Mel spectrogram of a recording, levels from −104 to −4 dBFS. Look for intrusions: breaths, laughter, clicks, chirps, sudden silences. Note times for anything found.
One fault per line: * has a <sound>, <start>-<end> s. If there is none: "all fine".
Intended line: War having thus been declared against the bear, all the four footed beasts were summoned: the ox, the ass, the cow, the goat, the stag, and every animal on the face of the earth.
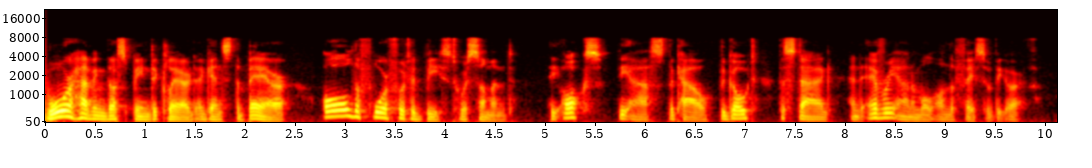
all fine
